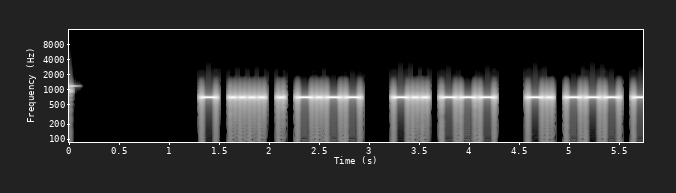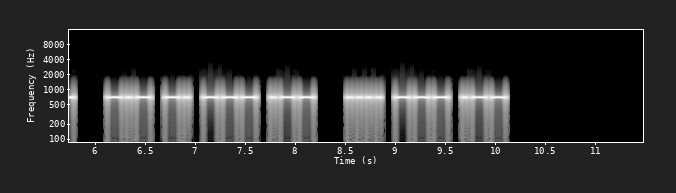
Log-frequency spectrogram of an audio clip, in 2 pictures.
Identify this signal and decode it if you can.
Morse code, heard as a keyed tone, about 25 wpm, 700 Hz. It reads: THEY DO NOT KNOW HOW
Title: Sets of 5 Words Encore2 25wpm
